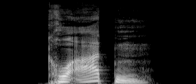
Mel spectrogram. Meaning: 1. genitive/dative/accusative singular of Kroate 2. plural of Kroate
- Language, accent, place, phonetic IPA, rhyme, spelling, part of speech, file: German, Germany, Berlin, [kʁoˈaːtn̩], -aːtn̩, Kroaten, noun, De-Kroaten.ogg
